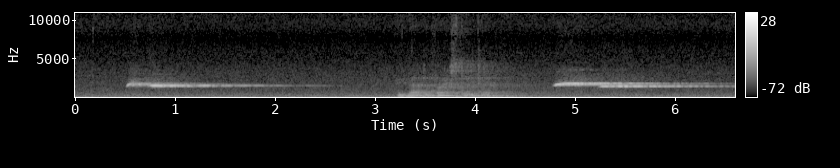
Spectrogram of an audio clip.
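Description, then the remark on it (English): A person whistles two long, steady notes, each held for about two seconds, with a short muffled rustling noise in the pause between them. No one speaks. “All because I whistled.”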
